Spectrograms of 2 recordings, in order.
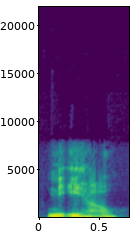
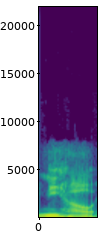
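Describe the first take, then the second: First: Each vowel of the double vowel is sounded separately. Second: The double vowel is merged into one sound. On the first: The speaker calls it right. "you always pronounce each vowel" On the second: The speaker calls it wrong. "would not be nihao"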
